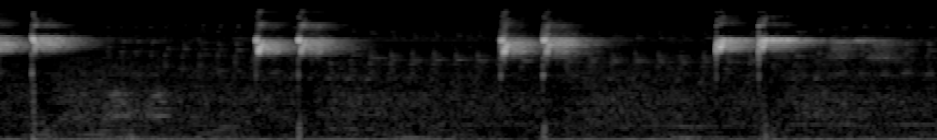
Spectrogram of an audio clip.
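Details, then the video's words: Lovebird on a lure recording meant to make birds sing: sharp high chirps in pairs, repeated roughly every second, with quiet gaps between. "Garansi burung pasti gacor setelah denger ini"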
